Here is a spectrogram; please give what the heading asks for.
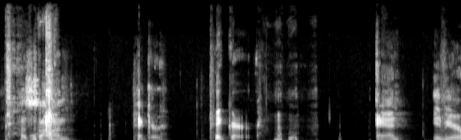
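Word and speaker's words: Piker: pick up that name that's his name Hassan picker picker and if you're a radio listener you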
